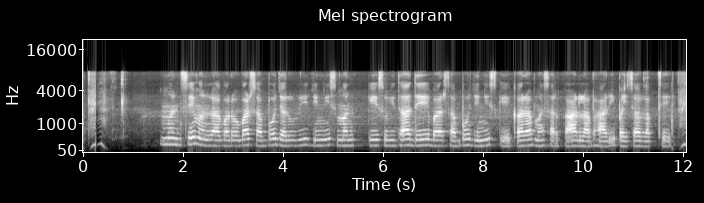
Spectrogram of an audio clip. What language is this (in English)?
Chhattisgarhi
